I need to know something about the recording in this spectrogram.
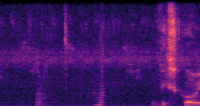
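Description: Steady high-pitched insect buzzing in the background. A woman's voice starts speaking near the end.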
